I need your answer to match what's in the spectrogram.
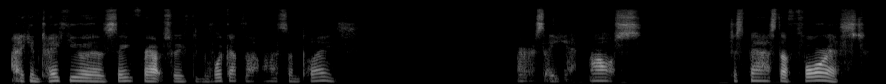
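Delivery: hushed, gentle, close-in whisper. Voicing a crouching character offering a safe route: gentle whisper. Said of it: "like gently whispering to you".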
